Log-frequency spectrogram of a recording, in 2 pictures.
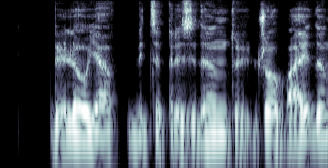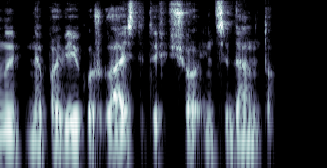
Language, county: Lithuanian, Klaipėda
